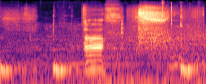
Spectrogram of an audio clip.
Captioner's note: exhales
